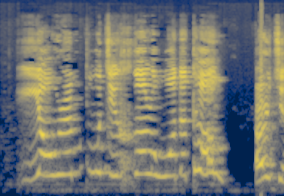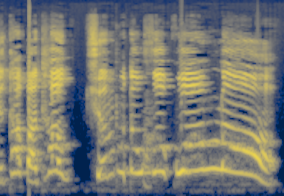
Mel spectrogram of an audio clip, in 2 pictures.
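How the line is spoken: Small bear roaring. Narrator (Chinese): 特别小的熊…大吼起来

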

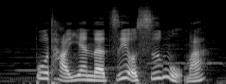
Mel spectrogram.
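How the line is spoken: Joking. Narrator (Chinese): 多多良开了个不合身份的玩笑

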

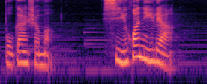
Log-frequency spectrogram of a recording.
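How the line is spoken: Cold. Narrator (Chinese): 他冷冷地说

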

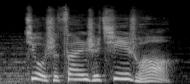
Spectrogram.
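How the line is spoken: Calling out. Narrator (Chinese): 叫道

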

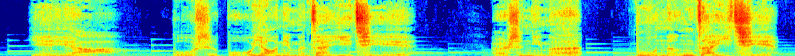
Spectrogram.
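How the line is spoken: Sighing. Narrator (Chinese): 司心杰叹了一口气

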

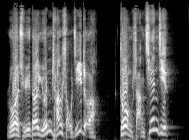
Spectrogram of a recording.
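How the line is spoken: Fierce shout. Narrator (Chinese): 晃厉声大叫曰

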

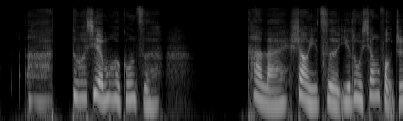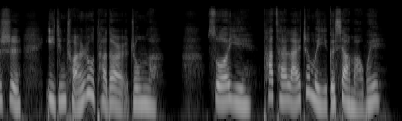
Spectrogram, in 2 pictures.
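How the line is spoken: Forced, shaky laugh. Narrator (Chinese): 我左手微抖，勉强笑道

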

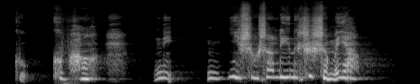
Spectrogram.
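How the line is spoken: Sudden stammering. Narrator (Chinese): 顾菲菲突然结结巴巴的说

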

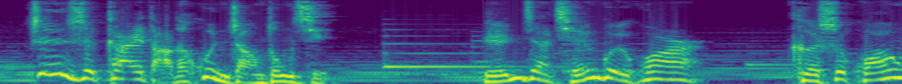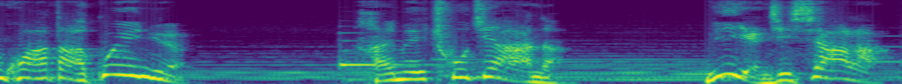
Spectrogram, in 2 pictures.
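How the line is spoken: Woman loudly scolding. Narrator (Chinese): 旁边的一个女人大声地骂道

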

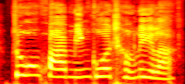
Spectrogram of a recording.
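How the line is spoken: Sudden shout. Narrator (Chinese): 猛地听到旁边有人喊

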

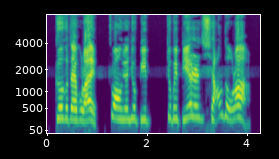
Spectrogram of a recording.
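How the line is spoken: Loud shout. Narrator (Chinese): 刘高在那里大叫

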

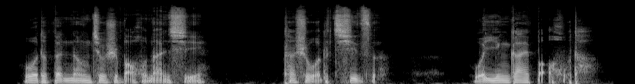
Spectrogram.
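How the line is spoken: Calm flat tone. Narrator (Chinese): 陆漠北语气还是淡淡的

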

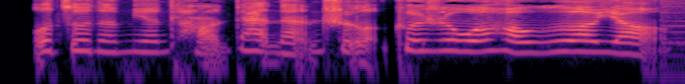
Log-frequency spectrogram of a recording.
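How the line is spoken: Crying little girl. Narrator (Chinese): 呆萌的小丫头啊，哭哭啼啼的来了一句说

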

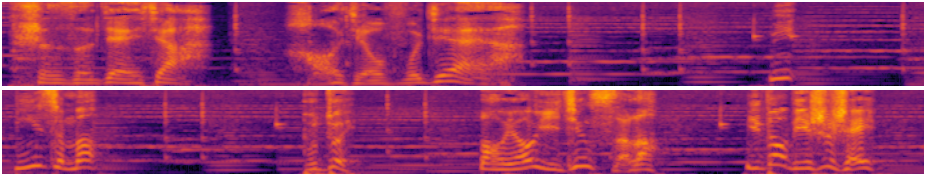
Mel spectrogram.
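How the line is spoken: Soft, smiling. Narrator (Chinese): 丹王微微一笑，轻声道

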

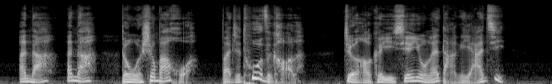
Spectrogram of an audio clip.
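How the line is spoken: Joyful shout. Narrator (Chinese): 一脸愉悦地叫喊道

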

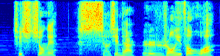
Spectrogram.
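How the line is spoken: Shaky trembling voice. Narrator (Chinese): 他下意识的哆嗦了一下……颤声说道

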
